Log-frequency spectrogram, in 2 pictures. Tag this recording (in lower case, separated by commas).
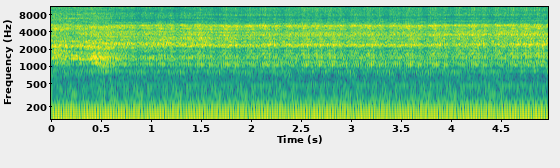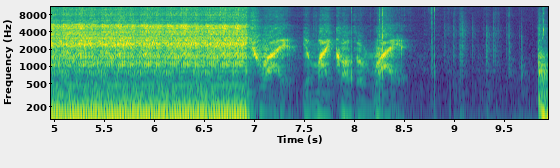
music, inside a small room, speech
